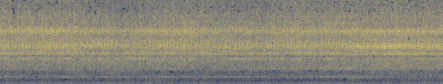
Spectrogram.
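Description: Feed extrusion plant machinery running steadily: a constant mechanical hum and hiss with a thin steady whine above it.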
